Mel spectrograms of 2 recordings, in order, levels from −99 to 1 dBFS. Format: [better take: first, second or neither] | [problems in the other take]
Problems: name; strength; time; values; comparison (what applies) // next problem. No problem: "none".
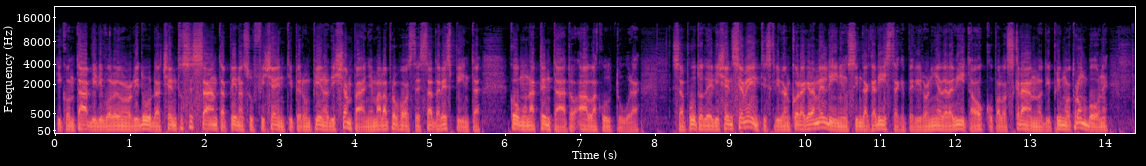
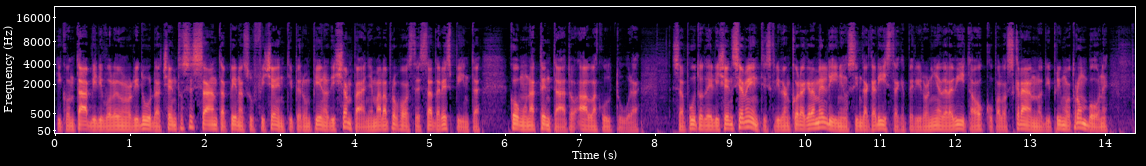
second | distortion; slight; 10 dB below the speech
